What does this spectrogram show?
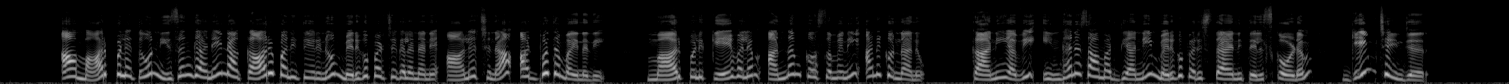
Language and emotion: Telugu, surprised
